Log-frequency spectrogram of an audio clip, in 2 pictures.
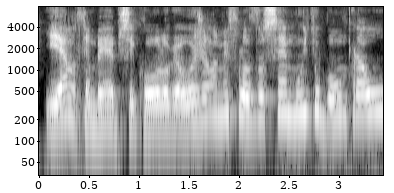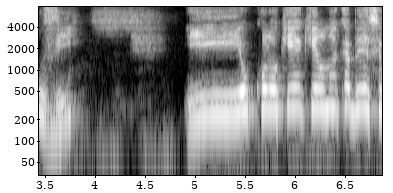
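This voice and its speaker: A man's voice: fairly high pitch, darkish tone. A man, a psychologist talking casually to camera about his own life, in a conversational, rambling way with restarts and tag questions. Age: 40s. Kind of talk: casual personal talk to camera.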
